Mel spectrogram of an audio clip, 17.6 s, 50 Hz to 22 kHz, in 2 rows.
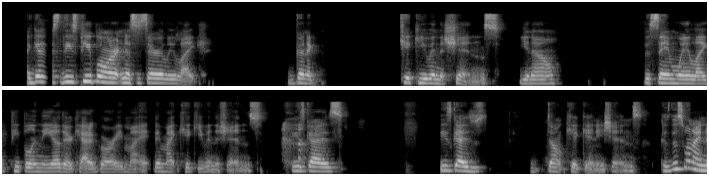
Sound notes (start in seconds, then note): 12.4 laughs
